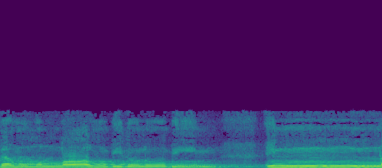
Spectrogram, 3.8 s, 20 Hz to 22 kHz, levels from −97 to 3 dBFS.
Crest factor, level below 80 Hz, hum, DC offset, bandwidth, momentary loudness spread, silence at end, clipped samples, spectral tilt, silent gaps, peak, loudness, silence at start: 12 dB; -62 dBFS; none; under 0.1%; 7.8 kHz; 12 LU; 0 s; under 0.1%; -8.5 dB/octave; none; -10 dBFS; -23 LUFS; 0 s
